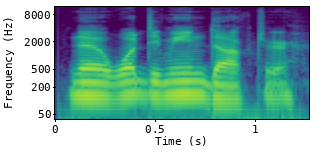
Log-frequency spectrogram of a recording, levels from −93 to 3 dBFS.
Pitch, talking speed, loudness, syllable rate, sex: 125 Hz, 285 wpm, -14 LUFS, 6.1 syllables/s, male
